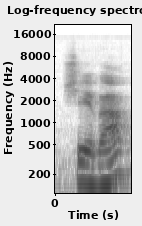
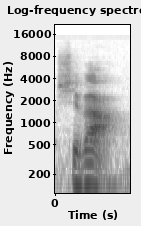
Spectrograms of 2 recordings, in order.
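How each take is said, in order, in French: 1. L'accent est sur la première syllabe. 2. L'accent est sur la dernière syllabe. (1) "quand il y a sheva ou tesha tout seul, il est miléel" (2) "accentuer sur le var et pas sur le chez"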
